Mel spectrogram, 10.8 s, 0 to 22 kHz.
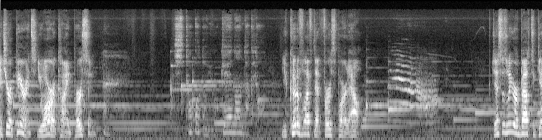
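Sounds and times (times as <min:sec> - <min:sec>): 
speech: 0:00.0 - 0:02.0, 0:03.5 - 0:07.4, 0:09.8 - 0:10.8
cat meowing: 0:07.7 - 0:09.0.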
